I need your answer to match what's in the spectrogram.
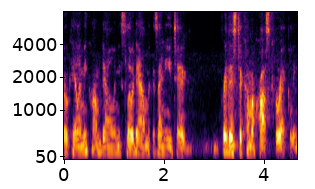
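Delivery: normal talking voice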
